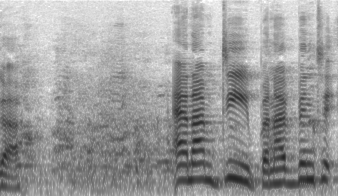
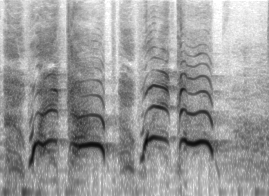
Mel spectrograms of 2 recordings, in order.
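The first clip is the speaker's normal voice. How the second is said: very high, loud panicked yell; shrill faked wake-up call; frantic shout; 6 dB louder, much slower than usual. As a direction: scream it to fake a roommate. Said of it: "to myself".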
